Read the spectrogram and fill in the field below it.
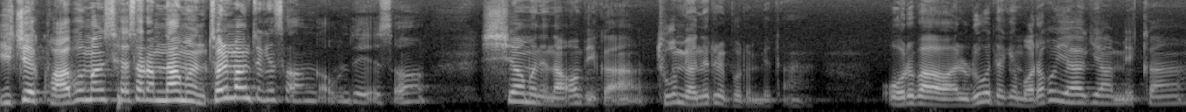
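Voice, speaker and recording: A raised, projected voice with a bright, sharp tone moves at a fairly quick pace through very wide pitch swings, in a very clean recording with a silent background. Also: man. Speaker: pastor. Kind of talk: sermon. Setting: church.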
